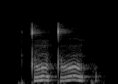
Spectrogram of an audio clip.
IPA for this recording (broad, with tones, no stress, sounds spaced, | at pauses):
t õ˧˥˧ t ɔ̃˧˥˧ kʷ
